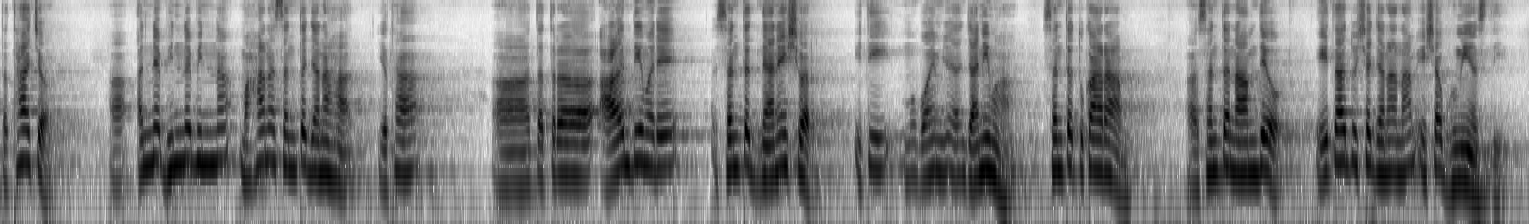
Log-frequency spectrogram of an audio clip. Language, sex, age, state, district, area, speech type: Sanskrit, male, 60+, Maharashtra, Nagpur, urban, spontaneous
